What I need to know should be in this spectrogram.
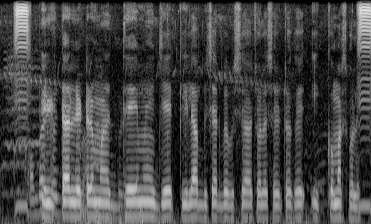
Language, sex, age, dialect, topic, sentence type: Bengali, male, 18-24, Jharkhandi, agriculture, statement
